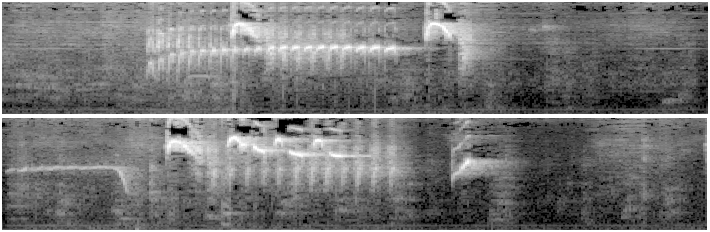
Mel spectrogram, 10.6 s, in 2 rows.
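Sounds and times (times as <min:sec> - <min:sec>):
song: 0:01.1 - 0:03.7, 0:05.4 - 0:09.0.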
